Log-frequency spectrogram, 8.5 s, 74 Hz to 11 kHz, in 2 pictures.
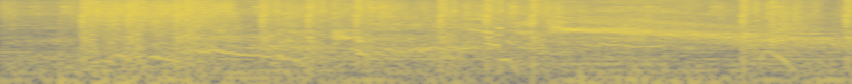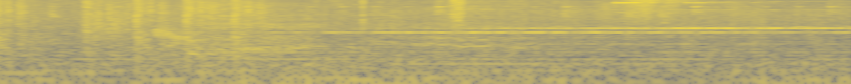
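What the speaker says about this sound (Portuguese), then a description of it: "É uma alavanca, puxar, sim. O elevador foi ativado" In Resident Evil 4, a lever is pulled and an elevator starts up. Game audio gives dense mechanical clanks and grinding, then a rising hum and sustained whir over a constant rumbling background.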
